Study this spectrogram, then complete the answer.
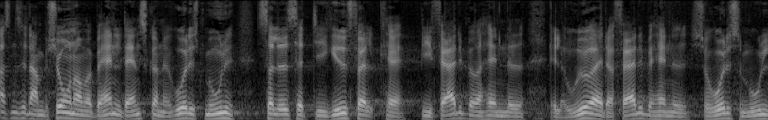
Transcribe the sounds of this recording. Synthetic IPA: ɑ̈sɒ̽n̩se̝ːdɑ̈mb̥iɕo̝̰ːnɒ̽mæb̥e̝hæn̰ləd̥ænsɡ̥ɐnəho̝ɐɾ̥isd̥muːli̥ | sɒ̽le̝ːð̞ˠsæd̥̚ieɡ̥ið̞̩ˠəfæl̰kʰæb̥liːfæɐɾib̥eɦæn̰ləð̞̩ˠ | ʔelɐuðˠʁɛɾəɒfæɐɾib̥e̝ɦæn̰ləð̞̩ˠsɒ̽ho̝ɐɾ̥id̥sɒ̽mːuːli̥

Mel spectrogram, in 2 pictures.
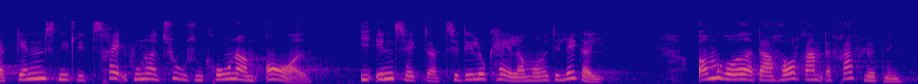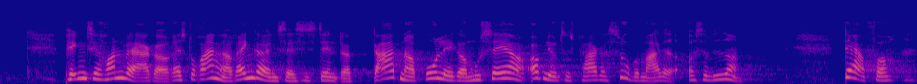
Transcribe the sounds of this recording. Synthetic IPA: ɐɡ̥enm̩snid̥lid̥̚t͡sʰʁɛ̰ːhunɐð̩ˠt͡sʰṵːsn̩kʰʁo̝ːnɐɒ̽mɒ̰ːð̞̩ˠ | iʔe̝nt͡sʰeɡ̥̚d̥ɐt͡sʰe̝ld̥e̝lo̝kʰɛ̰ːləɒ̽mʁɔ̽ːð̞ˠd̥ele̝ɡ̥ɐi | ɒ̽mʁɔ̽ːð̞ˠɐd̥ɑ̈æɐɦɒːd̥ʁɑ̈m̰d̥æfʁɑ̈flød̥ne̝ŋ | pʰeŋət͡sʰe̝lɦɒ̽nʋæɐɡ̥ɐʁɛsd̥o̝ʁɑ̈ŋ̰ɐʁɛŋɡ̥œeŋsæsisd̥en̰d̥ɐɡ̥ɑ̈ːd̥nɐb̥ʁo̝leɡ̥ɐːmuseːɐʔɒ̽b̥le̝ːʊl̩səspʰɑ̈ɡ̥ɐsṵːb̥ɐmɑ̈ːɡ̥əð̞̩ˠɐɒ̽sɒ̽ʋið̞ˠɐː | d̥æɐfɒ̽

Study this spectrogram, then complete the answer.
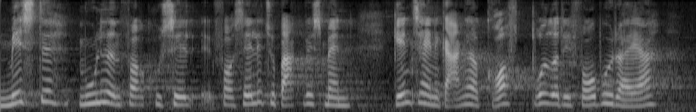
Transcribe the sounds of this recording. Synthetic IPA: me̝sd̥əmuːlihe̝ð̞̰ˠn̩fɒ̽ækʰufɒ̽æselət͡sʰo̝b̥ɑ̈ɡ̥ʋe̝smæn | ɡ̥ent͡sʰɛ̰ːɪnəɡ̥ɑ̈ŋəɒ̽ɡ̥ʁɒ̽fd̥̚b̥ʁyð̞ˠɐd̥e̝fɒːb̥uð̰ˠɒæɐ

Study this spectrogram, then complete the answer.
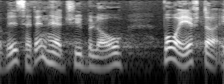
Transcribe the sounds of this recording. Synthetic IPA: ʋe̝ð̞ˠt͡sʰæ̰ːd̥enɦæɐ̰t͡sʰyːb̥əlɒʊ | ʋɒːefd̥ɐʔ

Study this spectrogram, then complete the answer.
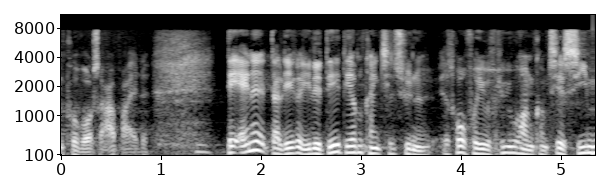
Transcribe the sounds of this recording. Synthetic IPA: npʰɒ̽ʋɒːsɑ̈ːb̥ɑ̈ɪ̰d̥ə | d̥e̝ænð̩ˠd̥ɑ̈le̝ɡ̥ɐid̥ed̥e̝æd̥e̝ɒ̽mkʰʁeŋ̰t͡sʰe̝lsy̰ːnəjɑ̈ɪt͡sʰʁo̝̰fɒiefʰyuhɒn̩kʰɒ̽mət͡sʰe̝læsiː

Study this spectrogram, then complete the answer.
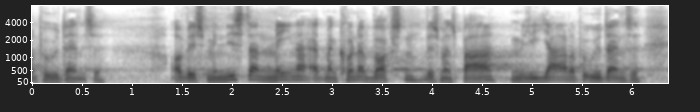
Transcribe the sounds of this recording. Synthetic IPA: ɐpʰɒ̽uðˠd̥æn̰l̩sə | ʔɒ̽ʋe̝sminisd̥ɐːnme̝̰ːnɐʔæd̥mænkʰɔ̽næɐʋɒ̽ɡ̥sn̩ʋe̝smænsb̥ɑ̈ːɐmiliɑ̈ːd̥ˠɐpʰɒ̽uð̞ˠd̥æn̰l̩sə

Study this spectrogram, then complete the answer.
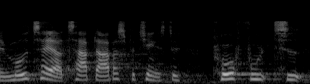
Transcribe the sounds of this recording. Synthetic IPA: əmo̝ð̞ˠt͡sʰɛ̰ːɒ̽t͡sʰɑ̈b̥̚d̥ɑ̈ːb̥ɑ̈ɪdsfɒ̽t͡ɕʰe̝ːnəsd̥ə | pʰɒ̽ful̰t͡sʰið̰ˠ

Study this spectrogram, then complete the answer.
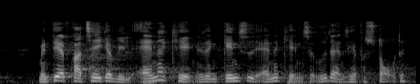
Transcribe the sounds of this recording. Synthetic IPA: mend̥eɐ̰fʁɑ̈t͡sʰe̝ɡ̥ɐʋiləænæɐkʰen̰əd̥enɡ̥ensiðˠiʔænæɐkʰen̰l̩səæuð̞ˠd̥æn̰l̩səjɑ̈ɪfɒ̽sd̥ɒ̰ːd̥e̝

